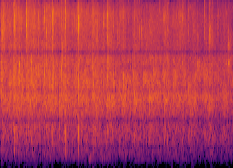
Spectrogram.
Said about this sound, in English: And yes, some of you started to applaud him, and that would be appropriate.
